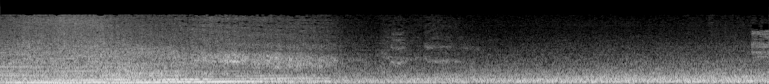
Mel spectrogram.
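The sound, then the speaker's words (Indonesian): A car accelerates on a cold, quiet night, its engine revving with a rising pitch through the first few seconds, then settling into a loud, steady roar of engine and road noise. “aku langsung gas mobil memecah kesunyian malam yang sangat dingin saat itu.”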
